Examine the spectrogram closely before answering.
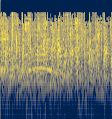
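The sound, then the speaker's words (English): Applause from a football team in the locker room after a divisional win: dense, steady clapping that stays loud from start to finish, with voices mixed into the noise. “Hey, give yourself a round of applause.”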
